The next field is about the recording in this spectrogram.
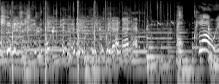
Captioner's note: youngsters giggle; oinks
